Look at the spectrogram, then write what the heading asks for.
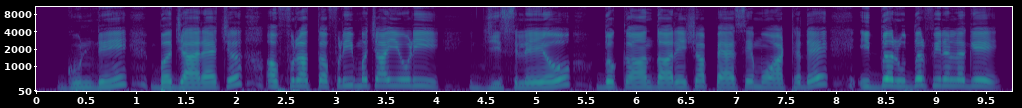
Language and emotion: Dogri, fearful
